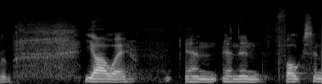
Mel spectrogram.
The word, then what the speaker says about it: Yahweh: i started comparing now they didn't spell it the same way spelled it y-a-w-e but yahweh that's what it sounds like this is emotional for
